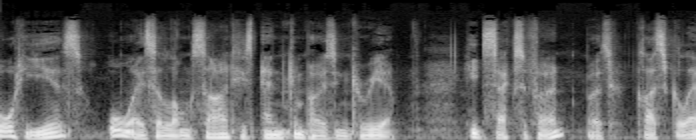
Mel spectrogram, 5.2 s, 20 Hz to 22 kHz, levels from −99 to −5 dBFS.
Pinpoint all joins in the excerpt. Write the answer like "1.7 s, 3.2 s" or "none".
1.9 s, 3.6 s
